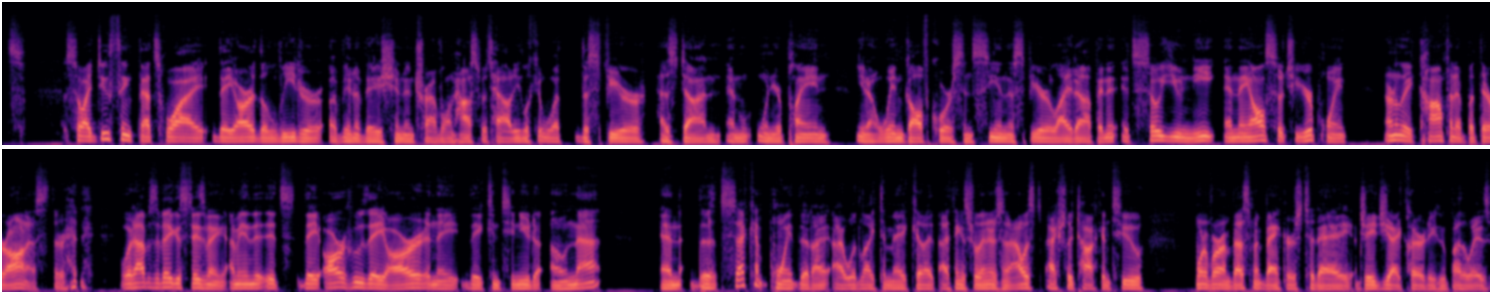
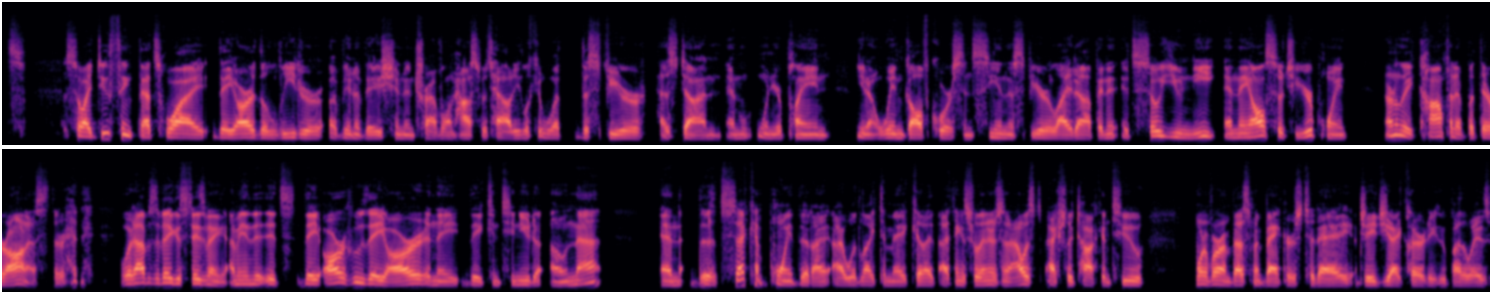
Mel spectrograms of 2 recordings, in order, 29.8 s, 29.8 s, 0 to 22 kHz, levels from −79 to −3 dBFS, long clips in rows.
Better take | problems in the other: first | thin; somewhat; fading below 250 Hz

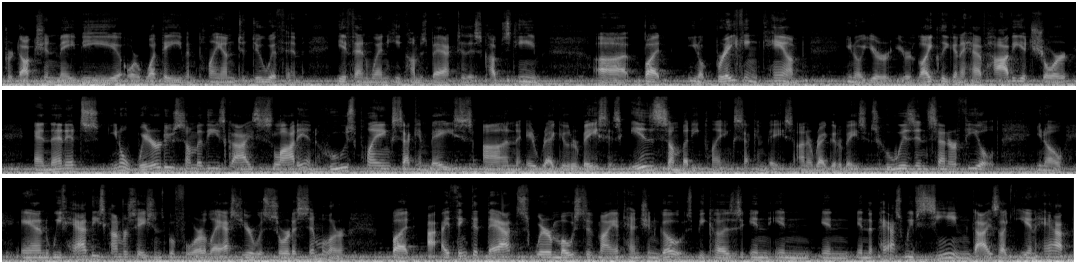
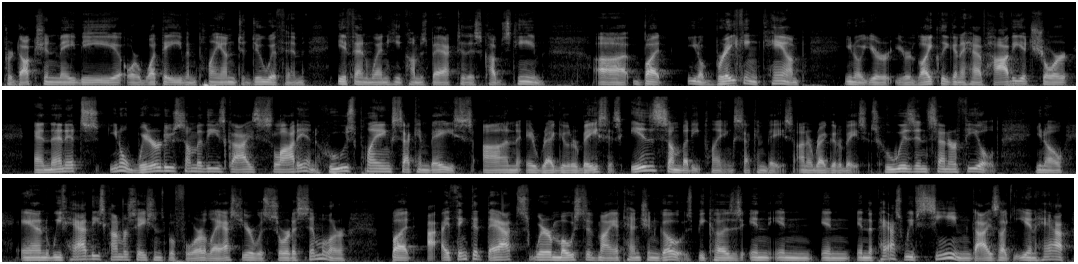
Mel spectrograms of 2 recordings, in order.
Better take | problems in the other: second | low rumble; noticeable; throughout; 10 dB below the speech

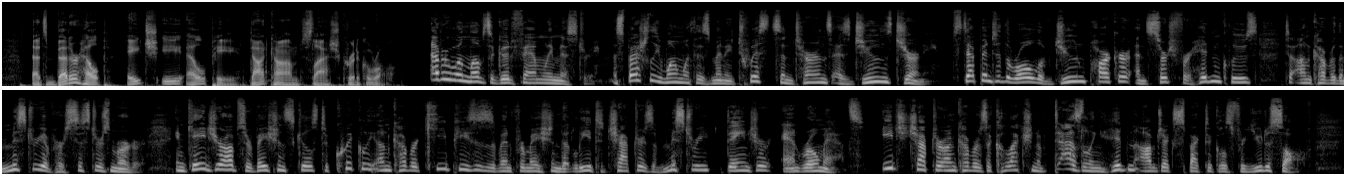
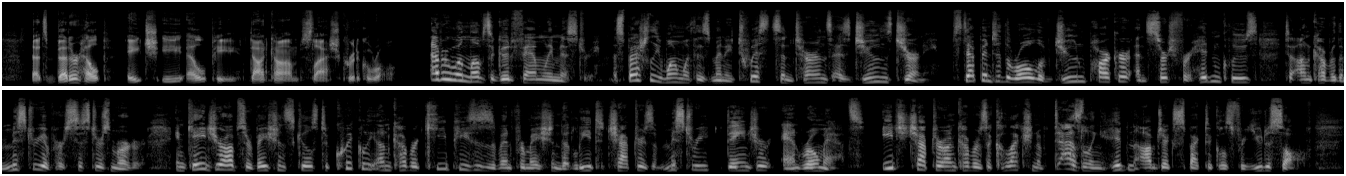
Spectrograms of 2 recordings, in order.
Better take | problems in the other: first | thin; somewhat; fading below 300 Hz

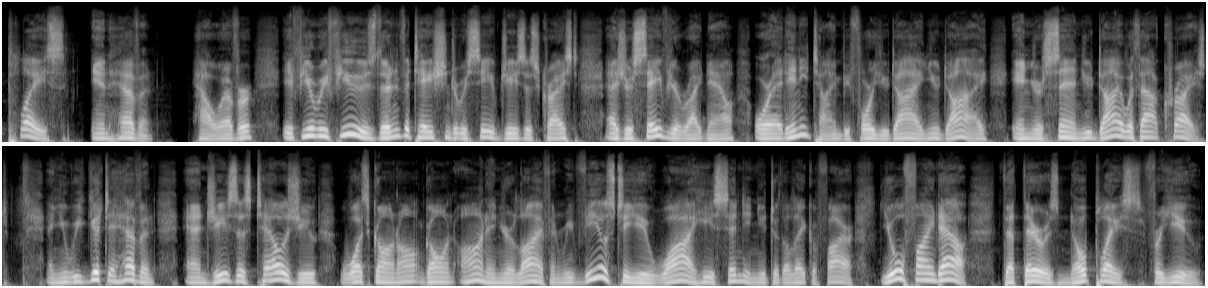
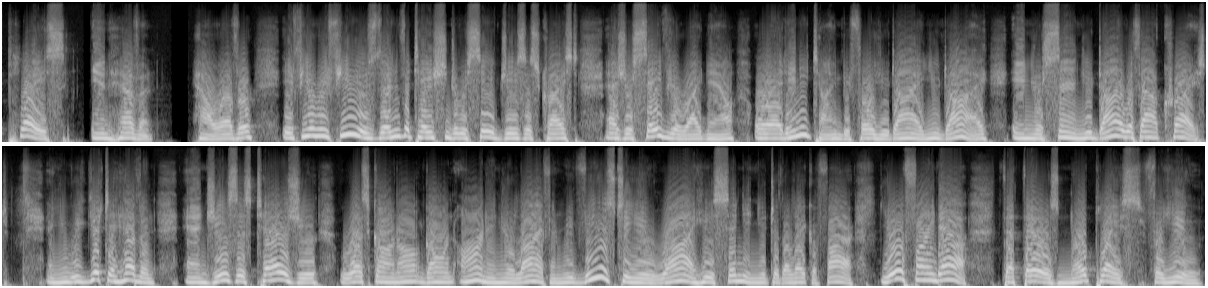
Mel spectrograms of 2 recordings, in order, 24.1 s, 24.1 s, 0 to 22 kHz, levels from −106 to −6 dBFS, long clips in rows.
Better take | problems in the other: first | distortion; heavy; 5 dB below the speech

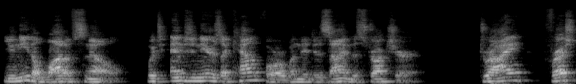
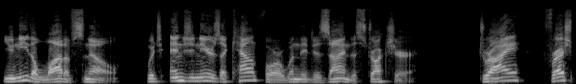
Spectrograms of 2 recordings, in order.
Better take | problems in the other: second | off-mic speech; far // room echo; very slight; dies away in 0.2 s

